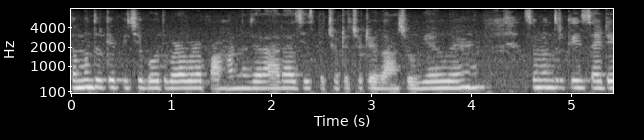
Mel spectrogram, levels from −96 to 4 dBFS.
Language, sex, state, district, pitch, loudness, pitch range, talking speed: Hindi, male, Punjab, Fazilka, 240 Hz, -15 LUFS, 230-250 Hz, 230 wpm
